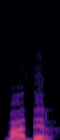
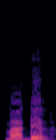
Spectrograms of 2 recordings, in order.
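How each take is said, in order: Both takes have the same delivery.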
